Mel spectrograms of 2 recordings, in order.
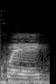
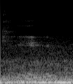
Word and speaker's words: Quay: qu a why but they pronounce it key oh but they're Australian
